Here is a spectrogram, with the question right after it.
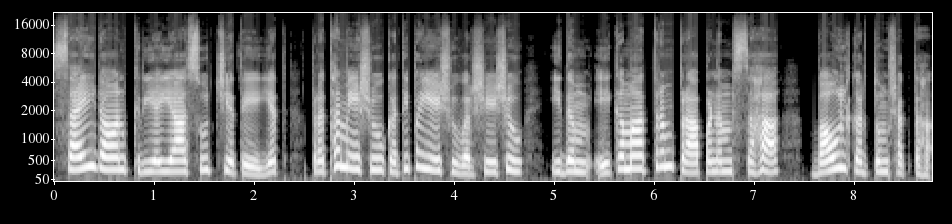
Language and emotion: Sanskrit, neutral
